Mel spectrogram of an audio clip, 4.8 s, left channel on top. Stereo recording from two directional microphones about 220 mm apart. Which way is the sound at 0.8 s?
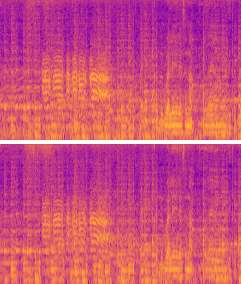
20° right (ahead or behind).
